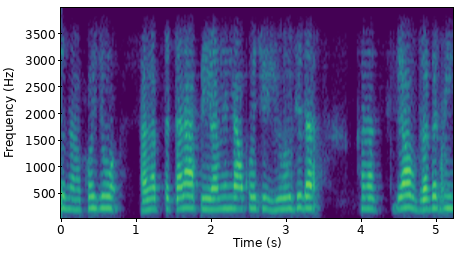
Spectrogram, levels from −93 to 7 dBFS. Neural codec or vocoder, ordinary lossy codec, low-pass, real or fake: codec, 32 kHz, 1.9 kbps, SNAC; Opus, 24 kbps; 3.6 kHz; fake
